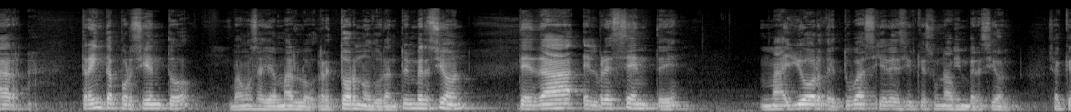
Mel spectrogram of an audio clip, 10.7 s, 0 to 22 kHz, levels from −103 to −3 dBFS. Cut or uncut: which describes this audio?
cut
